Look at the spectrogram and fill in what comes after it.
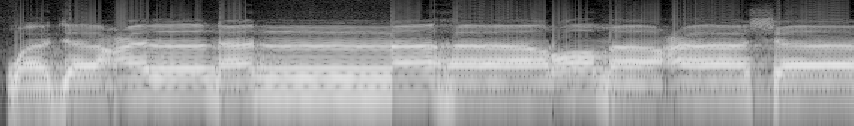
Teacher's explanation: nun bertasydid ditahan, jangan buru-buru ya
